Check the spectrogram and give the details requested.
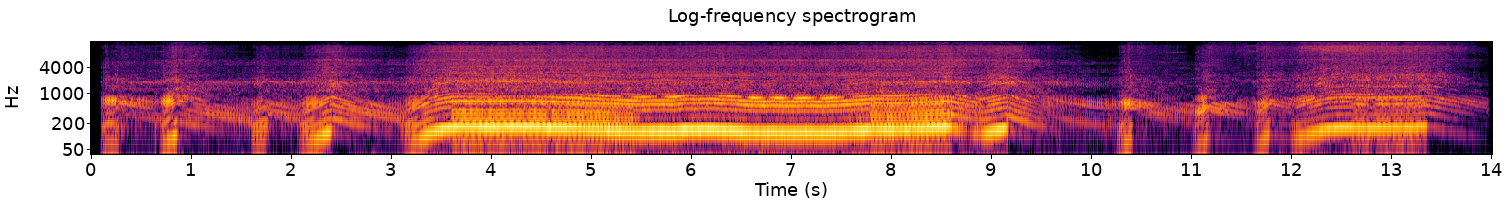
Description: Chainsaw

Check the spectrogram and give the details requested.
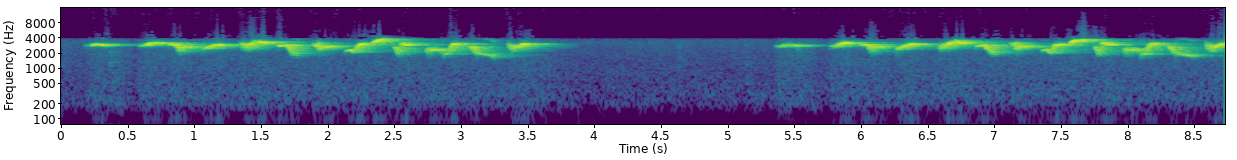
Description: Pekin Robin Bird

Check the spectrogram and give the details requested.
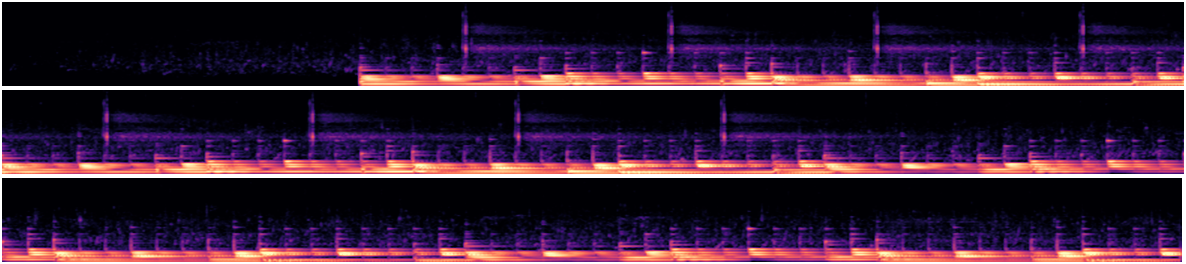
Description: Soothing

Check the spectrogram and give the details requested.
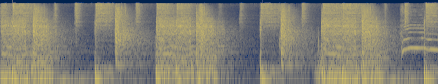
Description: Rockstar Guitar

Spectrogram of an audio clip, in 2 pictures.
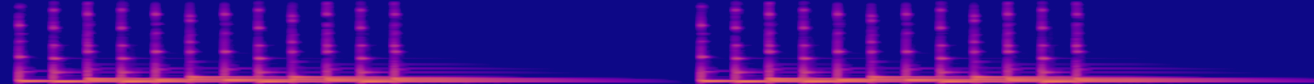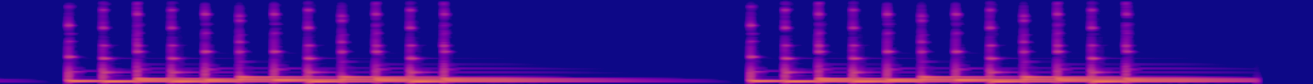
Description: Rings

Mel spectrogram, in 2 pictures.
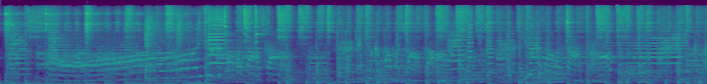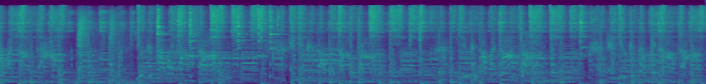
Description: Pound My Tom-tom

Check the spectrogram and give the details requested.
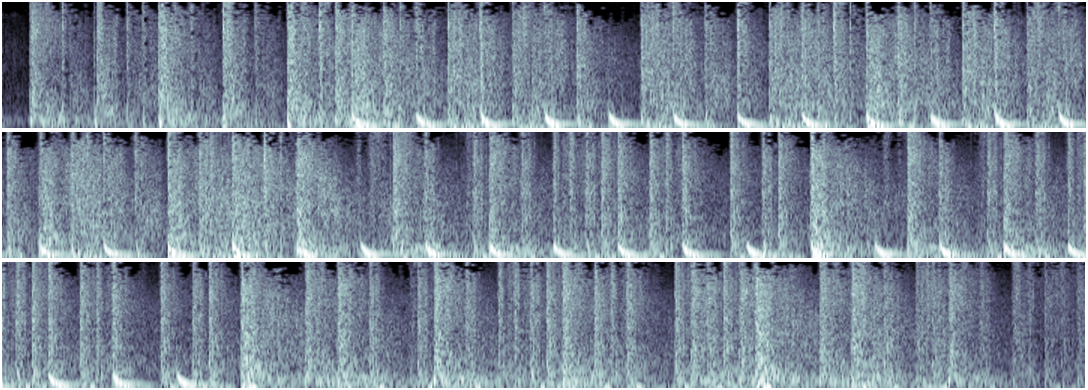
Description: Weapon Sound Mix

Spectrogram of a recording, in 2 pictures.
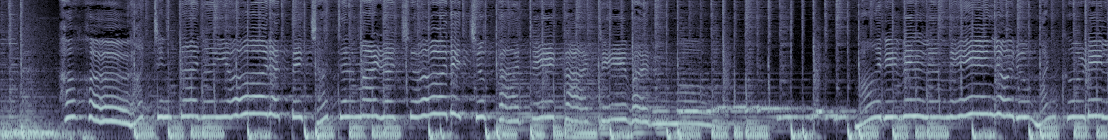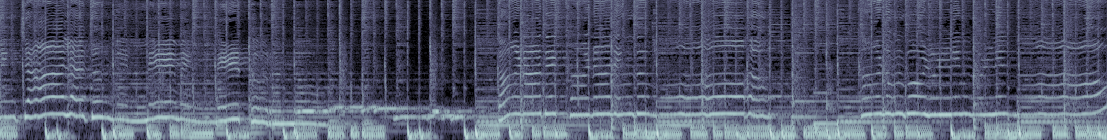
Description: Tamil Song

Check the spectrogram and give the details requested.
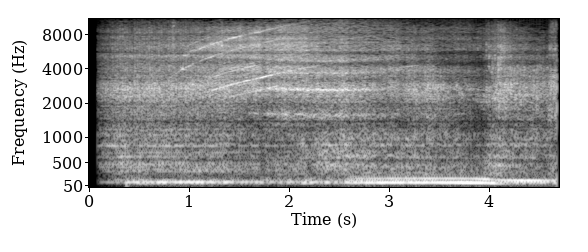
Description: Supercharger; Mad Max

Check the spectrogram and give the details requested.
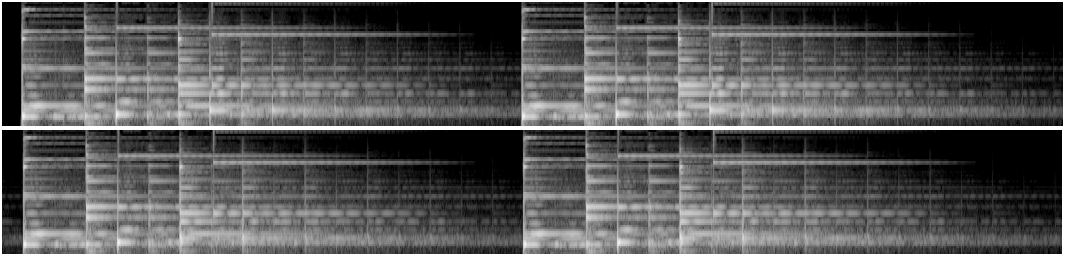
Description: Alcatel ripple

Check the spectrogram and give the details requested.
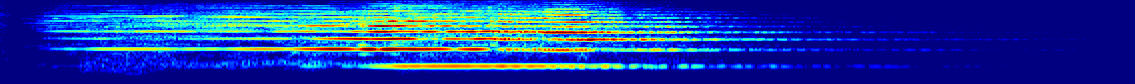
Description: Dramatic Squeek

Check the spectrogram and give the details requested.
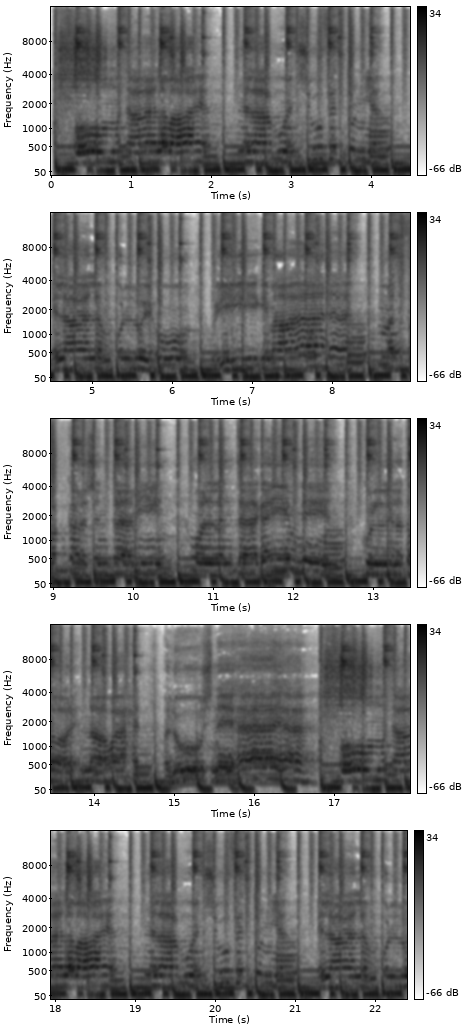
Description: Arabic Dub Mix Arabi

